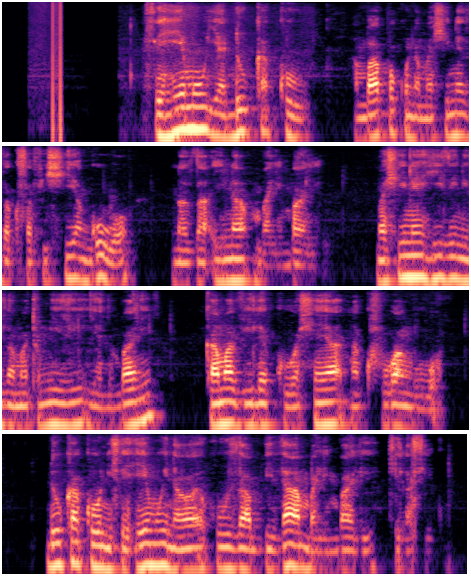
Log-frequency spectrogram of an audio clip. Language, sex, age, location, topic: Swahili, male, 18-24, Nairobi, finance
